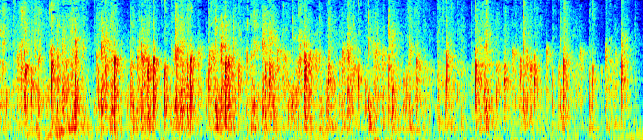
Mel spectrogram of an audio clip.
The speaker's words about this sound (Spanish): Así que, de verdad, muchas gracias a los tres y me gustaría pediros un aplauso, tanto para ellos como para todos los que estáis aquí esta tarde.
